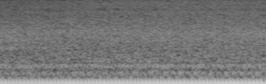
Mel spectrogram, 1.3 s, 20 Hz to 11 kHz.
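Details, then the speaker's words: 2006 Mazda Miata NC at nearly 100,000 miles, just after first spark plug replacement; idling out of gear, clutch out: deep, steady, even idle rumble with no stumbles or skips, no misfires or warning lights. Normal idle. "Seems like we're good. No issues, no lights,"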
